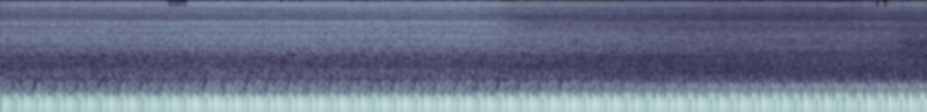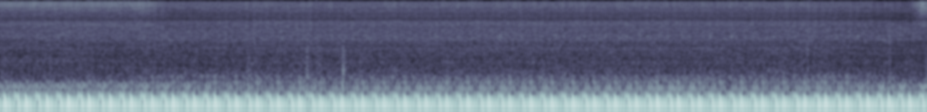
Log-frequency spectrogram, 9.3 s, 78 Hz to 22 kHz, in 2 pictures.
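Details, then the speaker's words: Infiniti G37 with VQ37 engine, right after installing headers: low, lumpy idle with a repeating stumble about twice per second; one cylinder misfiring, suspected from not disconnecting the battery; smoke from header wrap has stopped, no exhaust leak heard. "okay guys so now the smoke is gone but we have one slight problem the car is sort of misfiring"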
